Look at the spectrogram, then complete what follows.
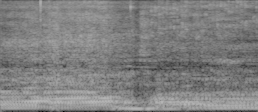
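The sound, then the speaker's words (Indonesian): Motorcycle engines rev and rumble loudly and continuously, the pitch rising and dipping as the bikes throttle up and pass, with no one speaking. “ada banyak motor lagi”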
